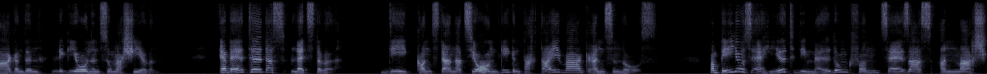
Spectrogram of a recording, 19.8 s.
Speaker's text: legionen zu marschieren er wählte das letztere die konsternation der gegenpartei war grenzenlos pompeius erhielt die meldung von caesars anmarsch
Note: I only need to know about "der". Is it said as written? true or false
false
